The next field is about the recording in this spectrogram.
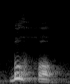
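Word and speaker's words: búho: Aguila okay el Ojo buho okay so I'm say elbow because get rid of the age sometimes because of the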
